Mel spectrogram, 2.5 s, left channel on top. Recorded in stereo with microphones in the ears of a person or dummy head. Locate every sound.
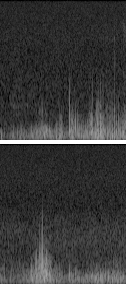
Only background noise.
